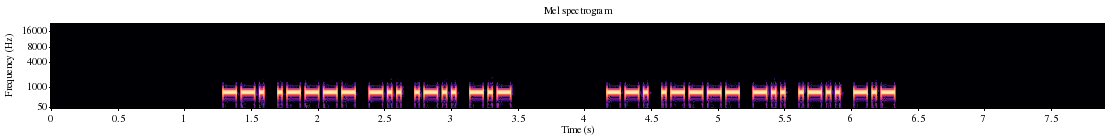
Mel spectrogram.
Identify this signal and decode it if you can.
Morse code, heard as a keyed tone, about 36 wpm, 700 Hz. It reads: G1DLK G1DLK
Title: DXCC-100 Call Signs - 5 Characters - Repeated 2x - 35wpm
